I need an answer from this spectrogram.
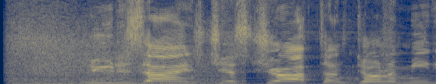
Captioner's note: loud swoosh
